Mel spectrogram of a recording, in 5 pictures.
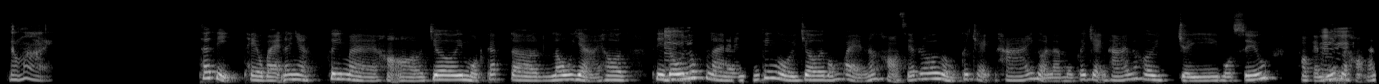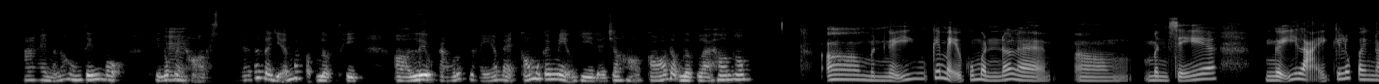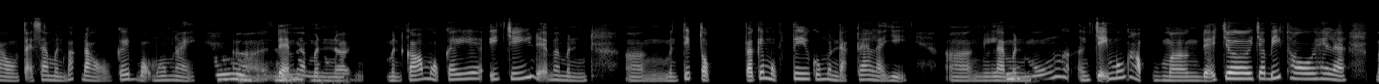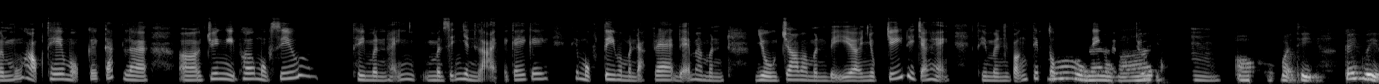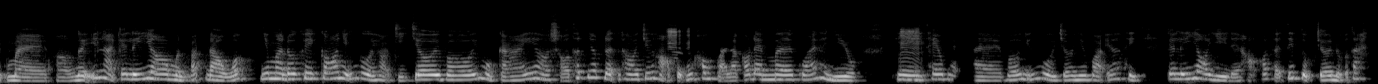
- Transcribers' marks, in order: tapping; distorted speech
- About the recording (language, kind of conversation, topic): Vietnamese, podcast, Anh/chị có mẹo nào dành cho người mới bắt đầu không?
